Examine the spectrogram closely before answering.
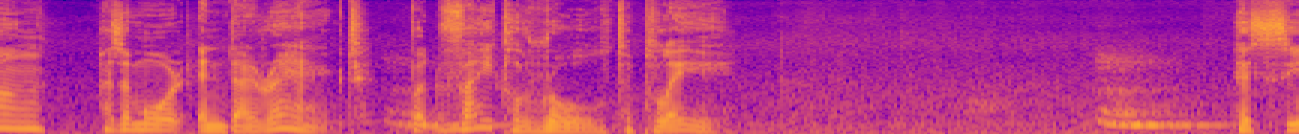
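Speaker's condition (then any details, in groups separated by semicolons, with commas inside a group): No condition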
